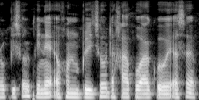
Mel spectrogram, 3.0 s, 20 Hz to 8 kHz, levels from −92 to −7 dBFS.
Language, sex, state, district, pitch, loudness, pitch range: Assamese, male, Assam, Kamrup Metropolitan, 110 Hz, -17 LUFS, 110-115 Hz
